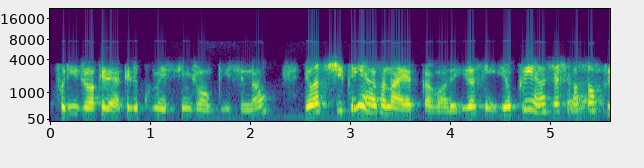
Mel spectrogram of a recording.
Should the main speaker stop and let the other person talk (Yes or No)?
No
